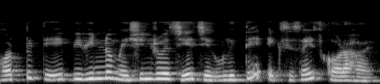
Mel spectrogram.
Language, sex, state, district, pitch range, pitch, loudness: Bengali, female, West Bengal, Cooch Behar, 205-255 Hz, 225 Hz, -15 LUFS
